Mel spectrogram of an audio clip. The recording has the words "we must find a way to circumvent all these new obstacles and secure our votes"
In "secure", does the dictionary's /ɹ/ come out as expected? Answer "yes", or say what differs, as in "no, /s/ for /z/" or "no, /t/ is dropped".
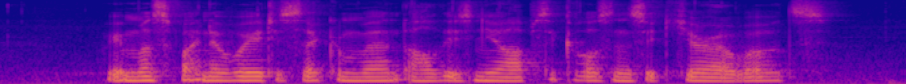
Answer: yes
